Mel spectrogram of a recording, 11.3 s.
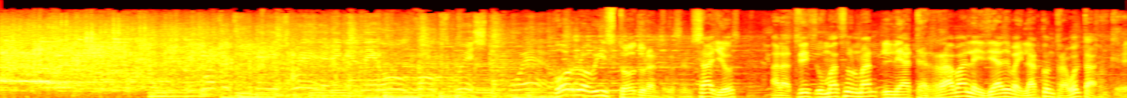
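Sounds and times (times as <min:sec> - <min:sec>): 
audience applause: 0:00.0 - 0:05.3
speech: 0:04.8 - 0:11.2.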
